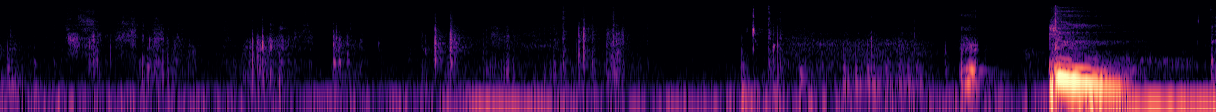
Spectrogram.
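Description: Soft scattered clicks and rustles of hands handling LEGO pieces and moving across the desk. About five seconds in comes the loudest sound, a short falling vocal sound from the builder.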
